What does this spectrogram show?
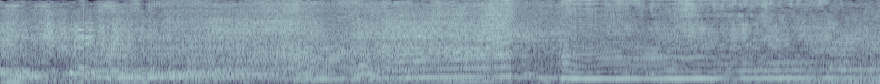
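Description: Slalom car's engine at full throttle, its pitch climbing steadily for about three seconds, then dropping sharply at a gear change about four seconds in before it pulls again.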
